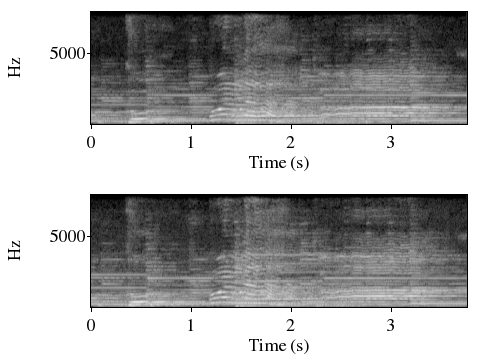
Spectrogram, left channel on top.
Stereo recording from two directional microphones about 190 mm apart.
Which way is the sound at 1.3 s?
30° right (ahead or behind).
